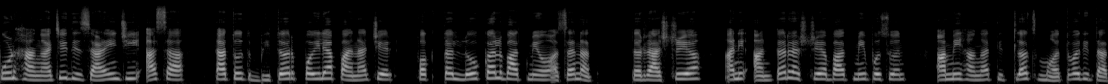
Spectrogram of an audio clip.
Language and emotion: Goan Konkani, neutral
